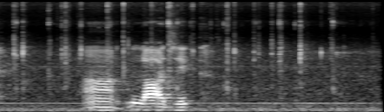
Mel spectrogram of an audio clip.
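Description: Soft clicking keystrokes on a computer keyboard as code is typed, scattered taps running under a short spoken word from a nearby man.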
